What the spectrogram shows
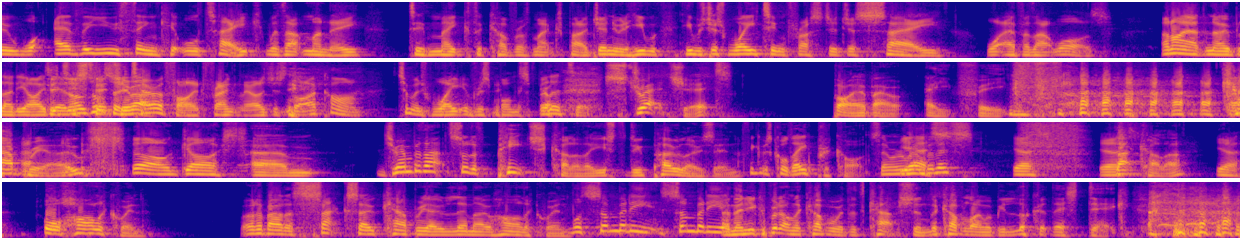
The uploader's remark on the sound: Audience questions live from Coventry. In their second live recording at Stellantis HQ.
